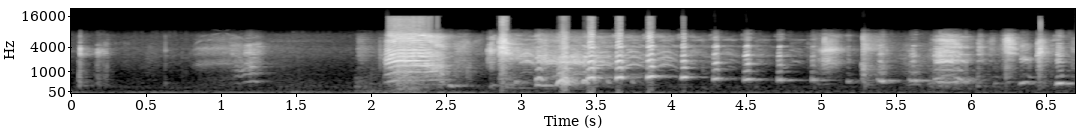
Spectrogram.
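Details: Baby sneezing right after a bath: a single sharp, noisy sneeze burst, followed by a run of short high-pitched infant vocal sounds. Sneezing.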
